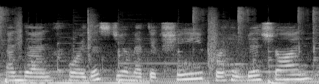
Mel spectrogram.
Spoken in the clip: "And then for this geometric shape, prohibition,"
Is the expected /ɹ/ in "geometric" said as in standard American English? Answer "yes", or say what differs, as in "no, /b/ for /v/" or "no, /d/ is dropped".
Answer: no, /ɹ/ is dropped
